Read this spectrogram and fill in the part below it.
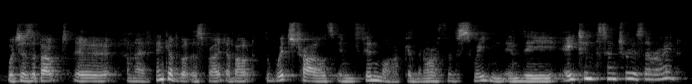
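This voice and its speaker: Halting male moderator on an echoey call. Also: fairly high pitch, expressive, a little mellow, muffled recording. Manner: halting, self-correcting, apologetic. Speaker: panel moderator. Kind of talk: introducing panel guests.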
